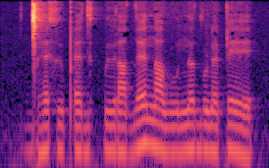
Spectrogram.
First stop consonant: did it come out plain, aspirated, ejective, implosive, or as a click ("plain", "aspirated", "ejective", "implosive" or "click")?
click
